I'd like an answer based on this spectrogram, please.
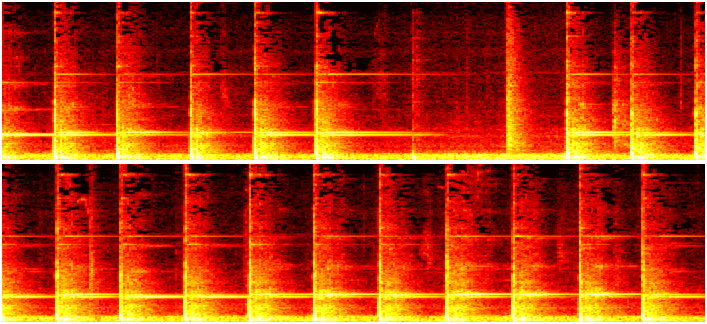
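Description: Blacksmith's hammer forging steel on an anvil in a steady rhythm of about two ringing strikes a second, with a short pause about three seconds in. A steady low rush lies underneath.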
